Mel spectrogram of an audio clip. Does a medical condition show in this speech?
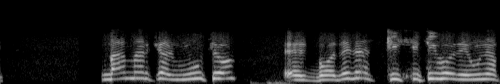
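Yes: cerebral palsy; diagnosed years later after MRI.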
